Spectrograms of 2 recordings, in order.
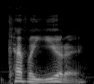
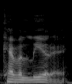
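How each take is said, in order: First: The middle consonant sounds like a Y. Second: The middle consonant sounds like an L. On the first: The speaker calls it wrong. "they pronounced it with a Y instead of an L" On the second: The speaker calls it right. "instead of cavaliere"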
